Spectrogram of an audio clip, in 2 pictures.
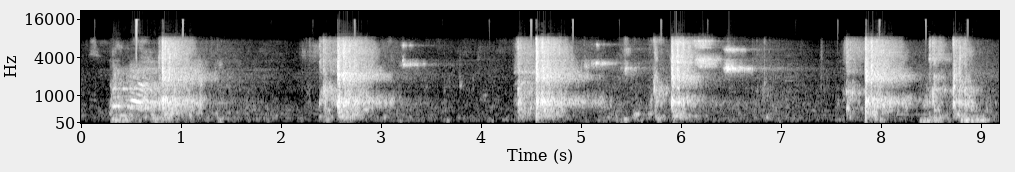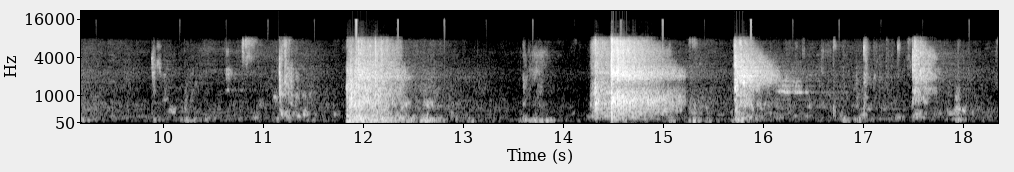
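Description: Squash rally: a squash ball struck by rackets and hitting the court walls, a sharp, echoing crack about every two seconds.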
